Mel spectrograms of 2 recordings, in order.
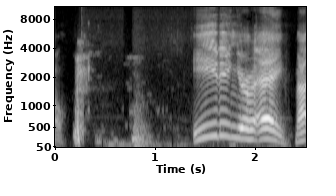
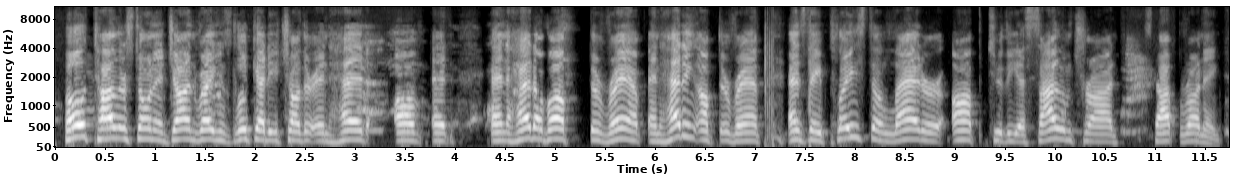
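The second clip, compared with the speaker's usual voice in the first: match commentary building to an excited call; wrestling play-by-play. Acted. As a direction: build up to the big leap off the ladder. Calls an imaginary wrestling match.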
